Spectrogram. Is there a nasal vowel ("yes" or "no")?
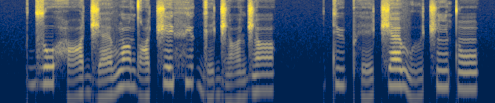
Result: yes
